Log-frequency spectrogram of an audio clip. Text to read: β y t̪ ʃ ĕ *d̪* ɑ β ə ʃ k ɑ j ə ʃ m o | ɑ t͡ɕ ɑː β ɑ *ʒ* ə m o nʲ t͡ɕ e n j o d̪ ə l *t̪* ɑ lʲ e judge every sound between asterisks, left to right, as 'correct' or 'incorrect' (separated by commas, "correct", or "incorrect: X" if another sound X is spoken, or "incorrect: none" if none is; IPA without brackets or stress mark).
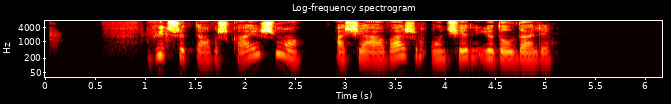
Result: incorrect: t̪, correct, incorrect: d̪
